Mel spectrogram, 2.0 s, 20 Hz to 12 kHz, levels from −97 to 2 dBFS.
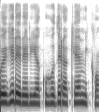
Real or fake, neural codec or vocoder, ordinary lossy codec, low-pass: fake; autoencoder, 48 kHz, 128 numbers a frame, DAC-VAE, trained on Japanese speech; none; 10.8 kHz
